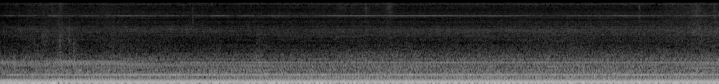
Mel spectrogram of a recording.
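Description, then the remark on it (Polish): An air conditioner runs at its highest fan speed, set to its lowest temperature of 18 °C, a constant, even whoosh of air over a low mechanical hum with faint steady tones, holding the same level throughout with no talking. “Docelowo ustawia się ta klimatyzacja na najniższej możliwej temperaturze, czyli 18 stopni Celsjusza.”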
